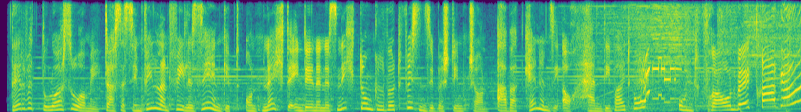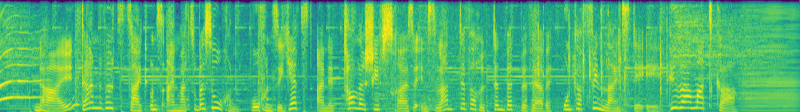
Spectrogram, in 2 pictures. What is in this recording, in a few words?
female finnish german with finnish accent radio commercial; finnlines; Devine Voices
